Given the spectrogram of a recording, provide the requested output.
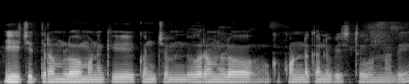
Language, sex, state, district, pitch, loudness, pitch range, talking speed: Telugu, male, Andhra Pradesh, Manyam, 115 Hz, -17 LUFS, 115-120 Hz, 130 wpm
